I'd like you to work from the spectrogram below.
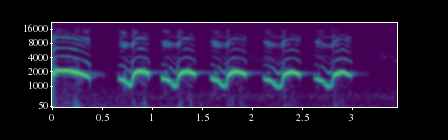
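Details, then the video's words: A long descending whistle, then five hooked, upswept notes in steady rhythm: Black-throated laughingthrush song in 'déo bổi' style, played to fire up other laughingthrushes so they sing. "Khướu Hót DÉO BỔI - GỌI BỔI kích thích bổi hót/kích thích khướu bổi căng lửa"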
